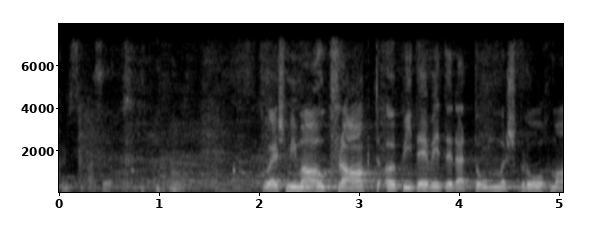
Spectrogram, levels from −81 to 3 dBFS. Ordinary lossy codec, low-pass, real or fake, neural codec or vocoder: none; 7.2 kHz; real; none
